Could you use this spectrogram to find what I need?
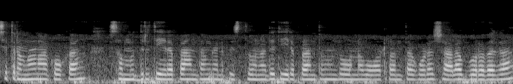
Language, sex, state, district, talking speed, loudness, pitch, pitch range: Telugu, female, Andhra Pradesh, Srikakulam, 210 wpm, -16 LUFS, 235 Hz, 230-240 Hz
